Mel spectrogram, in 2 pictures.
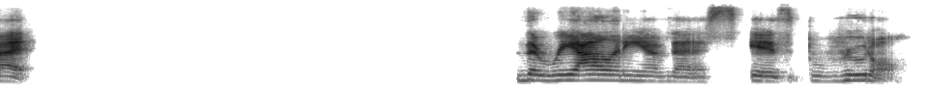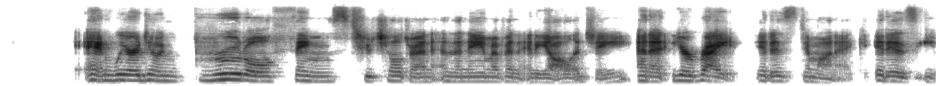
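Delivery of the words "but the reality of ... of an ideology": in tears, tearful voice. Having just apologized for the tear while talking of people's ruined lives, go on, tearful. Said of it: "I'm sorry for the tear".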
